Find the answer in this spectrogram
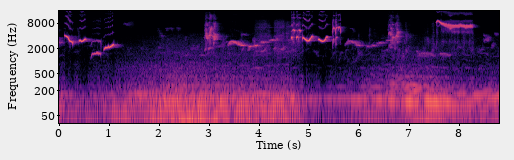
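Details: Orange-headed thrush delivering a varied song of short whistled notes and slurs, some loud and clipped, with pauses between phrases and a low background hum.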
